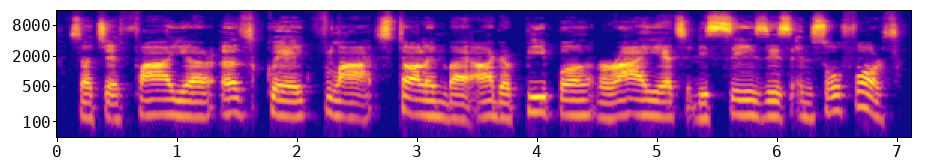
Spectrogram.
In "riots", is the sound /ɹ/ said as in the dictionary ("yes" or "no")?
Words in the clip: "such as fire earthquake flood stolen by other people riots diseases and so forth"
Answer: yes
